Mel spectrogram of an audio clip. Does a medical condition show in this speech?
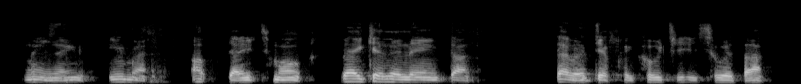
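Yes: cerebral palsy with dysarthria; all four limbs.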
